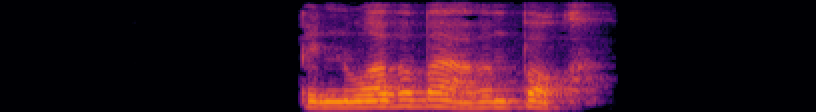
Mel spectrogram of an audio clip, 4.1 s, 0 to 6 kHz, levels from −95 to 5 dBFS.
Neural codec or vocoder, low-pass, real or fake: none; 5.4 kHz; real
